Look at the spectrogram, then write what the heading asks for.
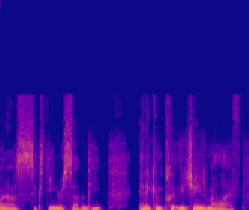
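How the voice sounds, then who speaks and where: Somewhat breathy and fairly high in pitch, a man speaks in a dark, mellow tone with ordinary pitch variation. The sound is dry and close, with no echo and a quiet background. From Canada. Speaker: psychologist. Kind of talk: interview. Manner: halting, many fillers and restarts.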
